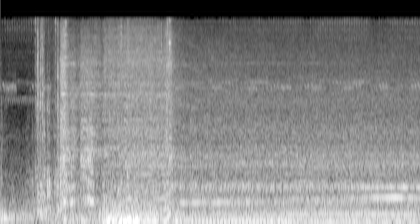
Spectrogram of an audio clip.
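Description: A car engine starts and settles into a low, steady idle.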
